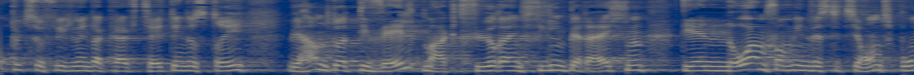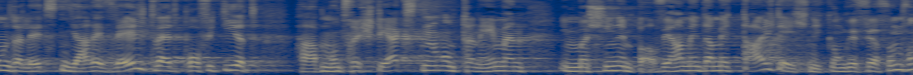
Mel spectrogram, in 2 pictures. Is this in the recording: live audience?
yes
